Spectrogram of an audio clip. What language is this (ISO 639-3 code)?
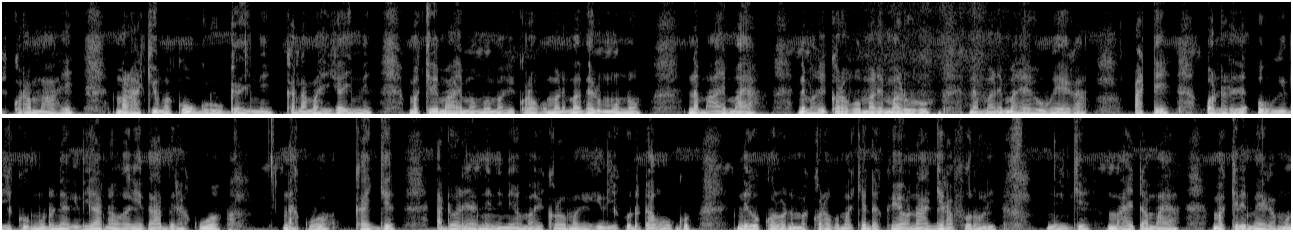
kik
